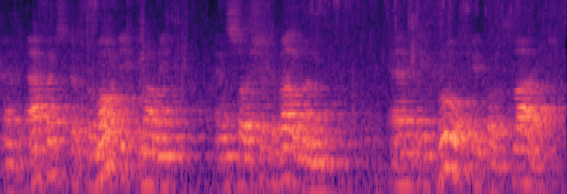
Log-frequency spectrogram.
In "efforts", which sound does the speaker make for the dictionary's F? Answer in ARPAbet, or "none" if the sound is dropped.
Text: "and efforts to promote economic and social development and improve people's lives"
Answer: F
